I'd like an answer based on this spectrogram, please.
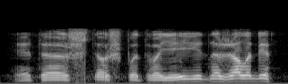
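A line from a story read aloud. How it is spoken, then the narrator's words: Glum question. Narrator (Russian): уныло спросил Петр Васильевич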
